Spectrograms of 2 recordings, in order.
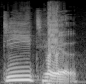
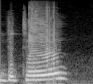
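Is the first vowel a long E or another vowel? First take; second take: long E; another vowel. First: The first vowel is a long E. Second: The first vowel is not a long E. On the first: The speaker calls it right. "it is detail. Long E sound" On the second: The speaker calls it wrong. "Don't say detail"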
